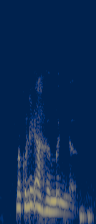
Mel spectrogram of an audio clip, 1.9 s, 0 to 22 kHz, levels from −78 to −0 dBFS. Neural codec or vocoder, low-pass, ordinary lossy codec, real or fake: none; 9.9 kHz; Opus, 16 kbps; real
